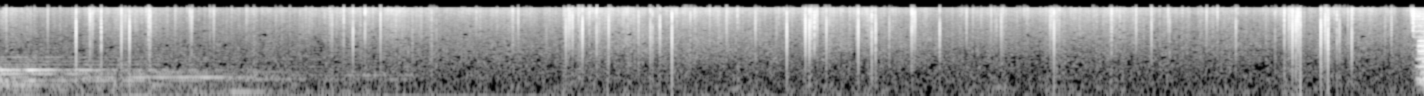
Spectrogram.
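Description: Surface noise of a vinyl record in the quiet groove between two songs: crackle and scattered sharp clicks over a steady hiss and low mains hum. The last notes of the previous track die away in the first few seconds, and one louder click comes near the end.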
